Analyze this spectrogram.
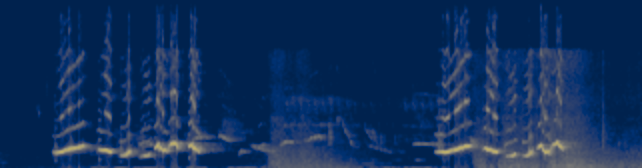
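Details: Oriental magpie-robin opening song, used to prompt young birds to start singing: two loud bursts of quick warbled whistles and chips, with a softer hissy rustling between them.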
